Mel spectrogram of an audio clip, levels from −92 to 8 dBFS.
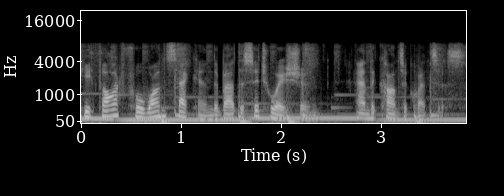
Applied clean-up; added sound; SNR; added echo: none; none; none; none.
